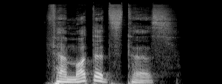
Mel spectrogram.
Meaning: strong/mixed nominative/accusative neuter singular superlative degree of vermottet
- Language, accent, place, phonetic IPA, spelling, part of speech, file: German, Germany, Berlin, [fɛɐ̯ˈmɔtət͡stəs], vermottetstes, adjective, De-vermottetstes.ogg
